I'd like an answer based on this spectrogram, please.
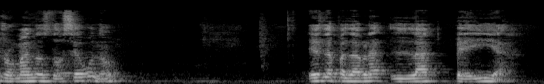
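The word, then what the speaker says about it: λατρεία: Aquí la palabra culto en Romanos 12:1 es la palabra latpeia. Lat, L-A-T, P-E-I-A, acento en la I.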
